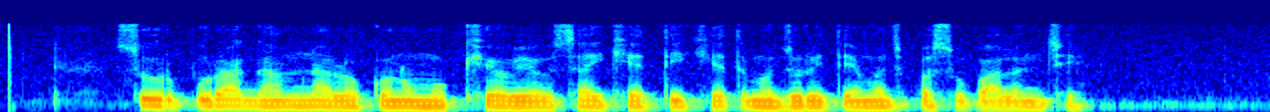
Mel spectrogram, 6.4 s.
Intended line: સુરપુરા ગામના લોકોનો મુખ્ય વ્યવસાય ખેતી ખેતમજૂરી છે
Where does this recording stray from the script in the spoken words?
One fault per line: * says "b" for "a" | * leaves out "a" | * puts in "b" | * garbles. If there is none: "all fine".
* puts in "તેમ જ પશુપાલન"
